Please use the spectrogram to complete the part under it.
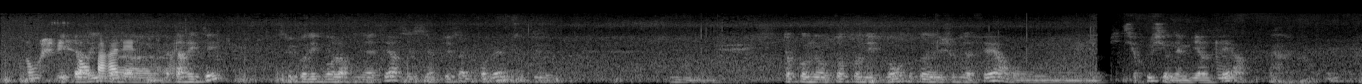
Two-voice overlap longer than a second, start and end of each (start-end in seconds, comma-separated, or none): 0.6-1.8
